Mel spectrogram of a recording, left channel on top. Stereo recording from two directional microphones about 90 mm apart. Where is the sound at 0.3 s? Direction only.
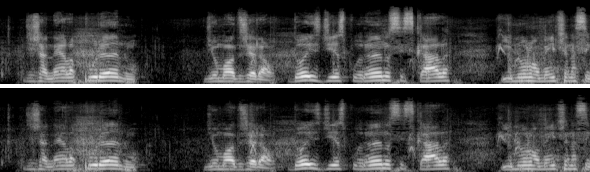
30° left (ahead or behind).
